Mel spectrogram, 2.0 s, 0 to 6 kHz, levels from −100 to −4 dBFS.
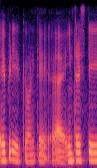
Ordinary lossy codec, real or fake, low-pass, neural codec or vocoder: none; real; 5.4 kHz; none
